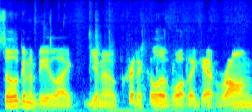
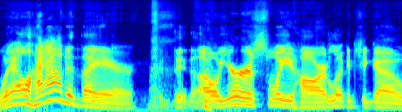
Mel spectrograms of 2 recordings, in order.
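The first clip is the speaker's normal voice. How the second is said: pitched-up, folksy hillbilly voice; 7 semitones higher than usual. Doing a requested impression of the most positive critic: hillbilly voice. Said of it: "hillbilly guy who's like".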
